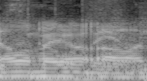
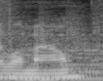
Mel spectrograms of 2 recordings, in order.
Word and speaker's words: LMAO: I didn't know you pronounced the Lamau and Lamau, or I thought it was just LMAO. No, I like to say Lamau. I think it sounds nice.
